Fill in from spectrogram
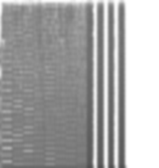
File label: game over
